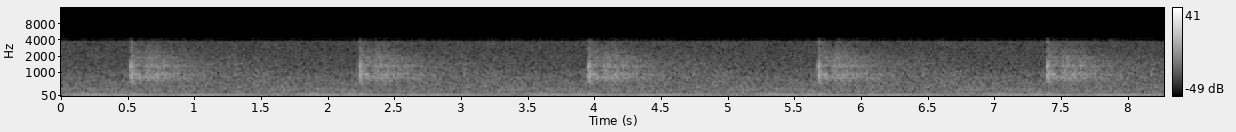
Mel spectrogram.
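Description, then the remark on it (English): A sharp, loud wooden knock strikes a tree five times at steady intervals of under two seconds, each a single crack with a short ringing tail over a constant low background hum; the knock is a looped recording about 8 seconds long. “So the first sound is just a very, it's almost a power strike, this loud wood knock.”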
